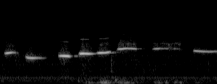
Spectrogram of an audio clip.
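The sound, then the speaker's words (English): A song whistled as a tune: a run of clear, bright notes, each separate, rising and falling in a simple melody, with a faint low rumble beneath and no voices. “they're whistling, they're whistling a great song.”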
